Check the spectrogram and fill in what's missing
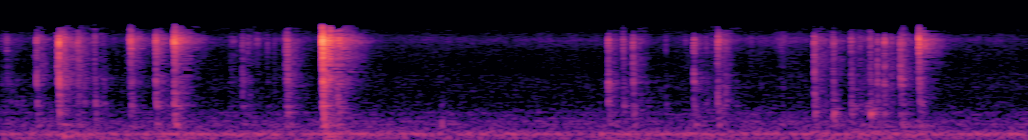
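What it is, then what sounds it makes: Plastic computer keyboard being typed on. Bare fingertips of both hands tap sparsely on a full-size black and silver plastic membrane computer keyboard with hollow keys. The keys give short, bright, clicky taps in uneven bursts, with one sharper, louder tap early on. A faint steady low hum sits underneath.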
